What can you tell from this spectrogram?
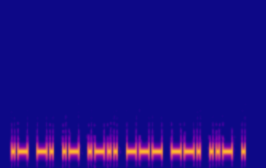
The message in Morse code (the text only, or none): ANALOGUE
